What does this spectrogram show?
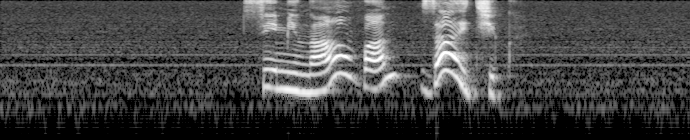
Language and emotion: Russian, positive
